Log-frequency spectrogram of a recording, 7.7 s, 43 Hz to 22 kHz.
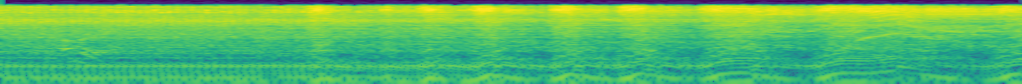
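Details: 2020 Cub Cadet SS 470 four-stroke string trimmer after its pull start was replaced (part 753-08449); steady fast idle with a few light throttle blips, running smooth and even, runs pretty good.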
